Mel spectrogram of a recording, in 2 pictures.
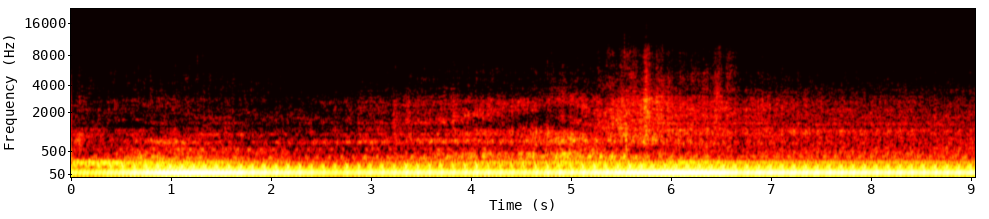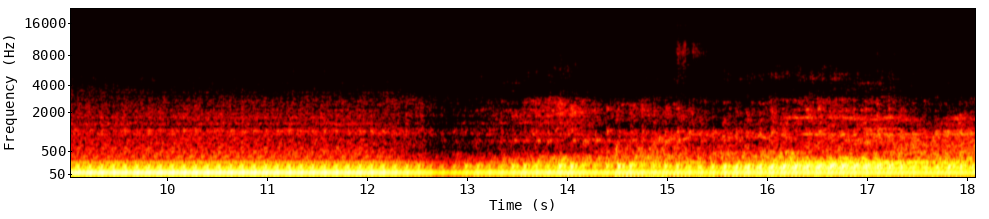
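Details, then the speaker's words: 1992 Chevrolet S10 Blazer petrol engine idling smoothly and evenly with a deep exhaust rumble, no misses or check engine light; catalytic converter leaking with slight rattle; normal idle. "It's running today. Listen to that, it sounds nice and smooth."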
